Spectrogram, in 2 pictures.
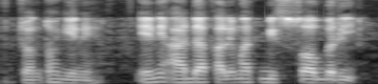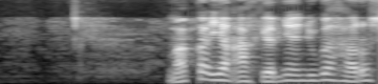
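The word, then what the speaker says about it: بالصبر: Contoh gini, ini ada kalimat bisobri. Maka yang akhirnya juga harus kita sukunkan. Cara membacanya bisobr. Bisobr. Ya, bisobr. Bukan bisobri, tapi bisobr. Nah, contohnya juga ini ada fajr.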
